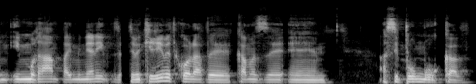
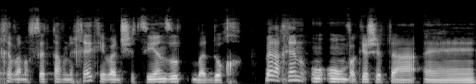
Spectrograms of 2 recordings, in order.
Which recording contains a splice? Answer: first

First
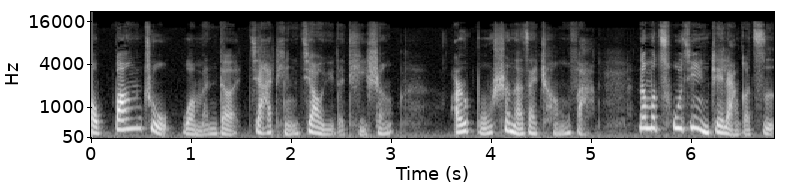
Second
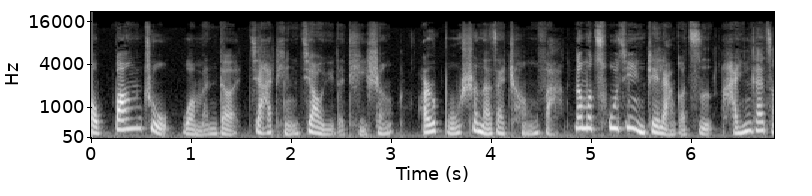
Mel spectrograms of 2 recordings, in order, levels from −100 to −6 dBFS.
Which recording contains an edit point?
second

